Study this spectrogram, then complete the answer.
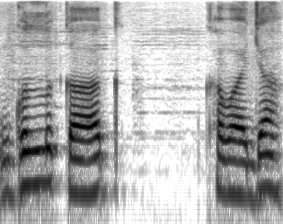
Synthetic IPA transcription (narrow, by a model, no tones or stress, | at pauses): ɡʊlkaːk | kʰːɐwaːd͡ʒaː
